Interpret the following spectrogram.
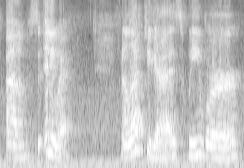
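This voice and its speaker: Her voice a little high, fairly bright, hoarse, and fading, a young woman vlogs slowly and casually into a webcam microphone at home. She keeps pausing, using fillers, and clearing her throat as she chats. Echo fills the room, with a faint hum of ambience in the background.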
